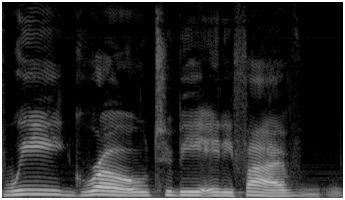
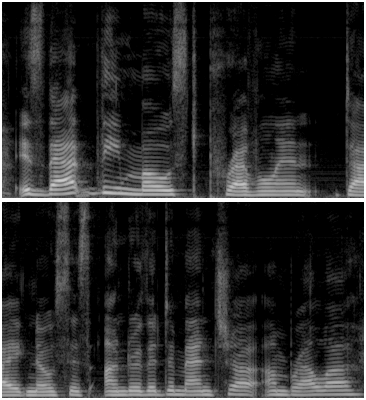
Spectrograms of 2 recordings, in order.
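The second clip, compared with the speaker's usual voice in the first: ordinary delivery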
